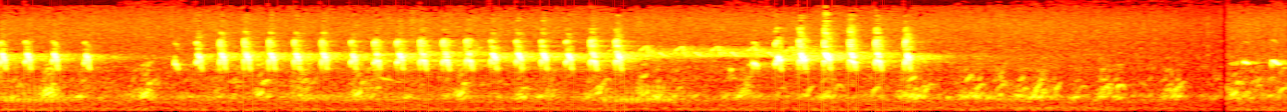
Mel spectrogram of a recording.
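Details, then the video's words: Common greenshank giving long runs of loud, ringing, evenly spaced notes, about three per second, with a brief trilled flourish midway, then fading; soft lower calls continue underneath. "صوت الطيطوي اخضر الساقGreen shank sound _call"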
